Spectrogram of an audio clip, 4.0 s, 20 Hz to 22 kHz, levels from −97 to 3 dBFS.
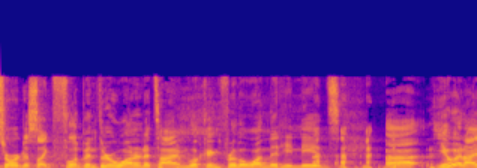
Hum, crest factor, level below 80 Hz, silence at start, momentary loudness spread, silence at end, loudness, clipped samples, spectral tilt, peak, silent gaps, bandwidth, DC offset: none; 12 dB; -40 dBFS; 0 s; 4 LU; 0 s; -15 LUFS; under 0.1%; -4 dB/octave; -2 dBFS; none; 12.5 kHz; under 0.1%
